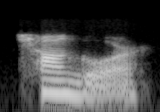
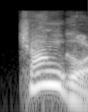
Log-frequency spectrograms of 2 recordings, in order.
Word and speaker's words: Csongor: it oh okay so the Cs in Hungarian is pronounced so it's changor changor ch I'm sorry I totally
